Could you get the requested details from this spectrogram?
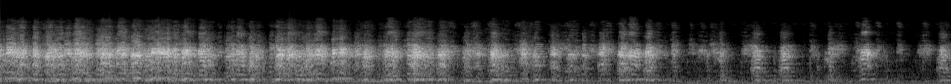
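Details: A flock of farmed Khaki Campbell ducks quacking rapidly, nearly four harsh quacks a second, loud and crowded at first, then thinning into softer, separate calls.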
